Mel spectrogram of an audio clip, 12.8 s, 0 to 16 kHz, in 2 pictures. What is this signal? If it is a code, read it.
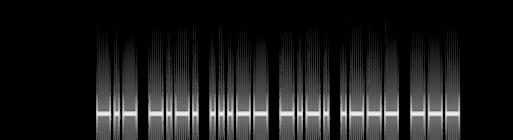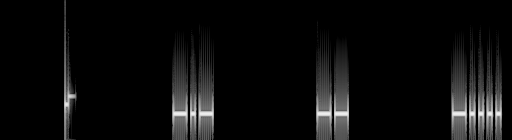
Morse code, heard as a keyed tone, about 22 wpm, spaced as for 13 wpm, 700 Hz. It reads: KC3CJO KM6
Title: USA Call Signs - 6 Characters - 8x Character Spacing - 22wpm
